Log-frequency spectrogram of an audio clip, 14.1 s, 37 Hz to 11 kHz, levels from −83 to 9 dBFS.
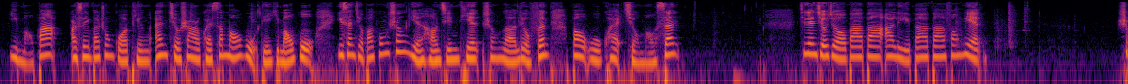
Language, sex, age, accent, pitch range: Chinese, female, 20-39, native, 185-250 Hz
